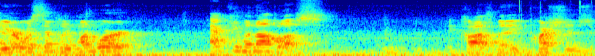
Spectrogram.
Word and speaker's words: ecumenopolis: The theme for that year was simply one word: ecumenopolis. It caused many questions to be asked as delegates sported their ecumenopolis pins as they walked through the lobbies and down the street.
